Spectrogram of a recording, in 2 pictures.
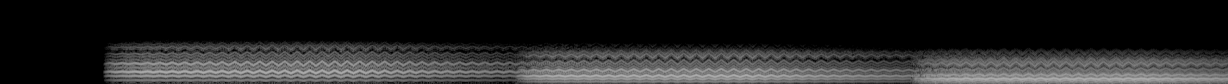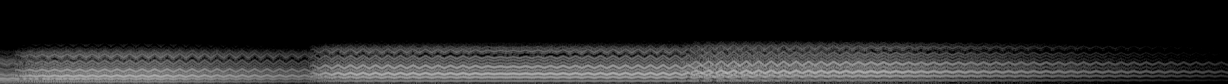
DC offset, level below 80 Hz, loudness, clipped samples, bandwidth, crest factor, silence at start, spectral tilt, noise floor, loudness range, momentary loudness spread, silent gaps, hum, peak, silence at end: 0.1%; -56 dBFS; -25 LUFS; under 0.1%; 15.5 kHz; 10 dB; 1.05 s; -9.5 dB/octave; -52 dBFS; 3 LU; 11 LU; none; none; -14 dBFS; 0.5 s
